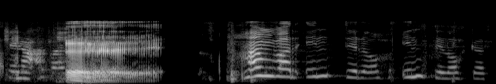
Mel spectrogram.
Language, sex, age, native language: Icelandic, male, 10, Icelandic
